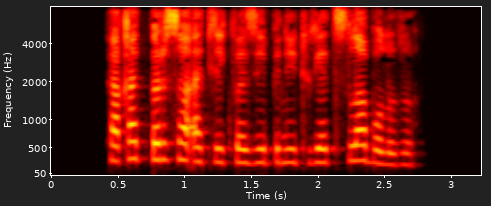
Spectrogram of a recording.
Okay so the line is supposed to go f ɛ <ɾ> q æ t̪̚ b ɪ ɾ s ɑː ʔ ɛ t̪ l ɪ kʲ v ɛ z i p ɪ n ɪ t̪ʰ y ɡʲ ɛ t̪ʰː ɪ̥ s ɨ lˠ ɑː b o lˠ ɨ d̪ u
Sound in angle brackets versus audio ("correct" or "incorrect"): incorrect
